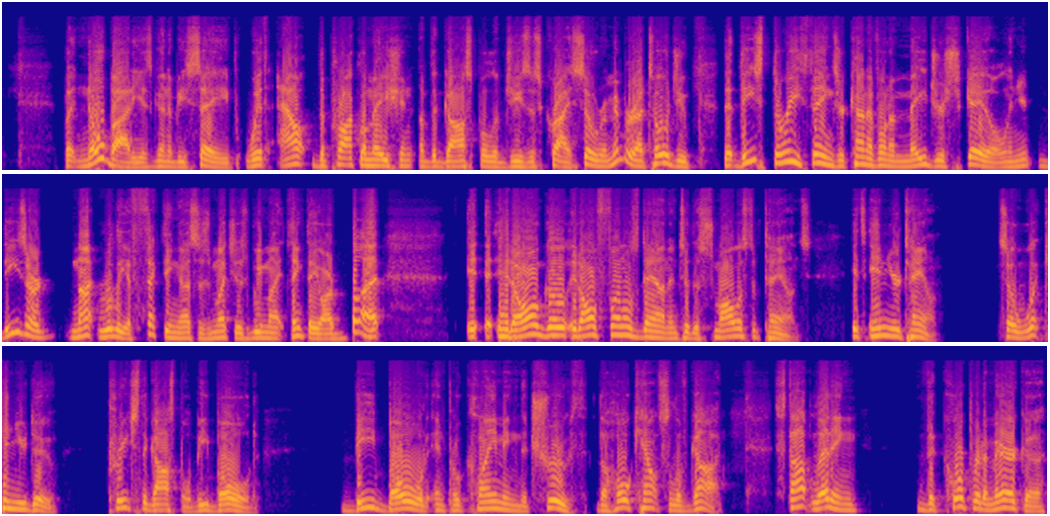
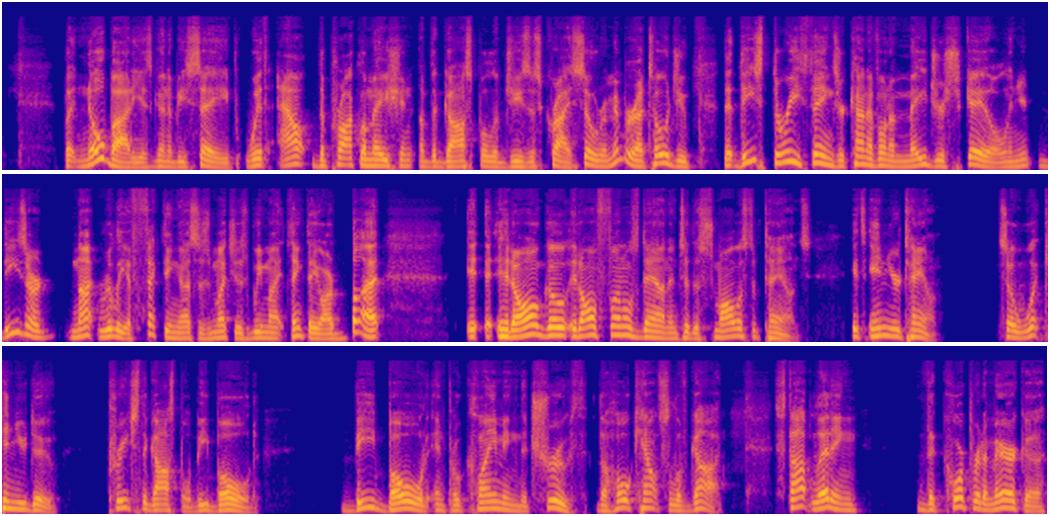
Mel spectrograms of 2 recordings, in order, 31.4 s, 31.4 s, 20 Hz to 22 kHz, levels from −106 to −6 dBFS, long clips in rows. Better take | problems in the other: second | distortion; slight; 4% of the sound clipped

